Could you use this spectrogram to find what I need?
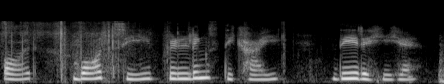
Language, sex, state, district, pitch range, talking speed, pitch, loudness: Hindi, female, Himachal Pradesh, Shimla, 235-265 Hz, 110 wpm, 255 Hz, -17 LUFS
